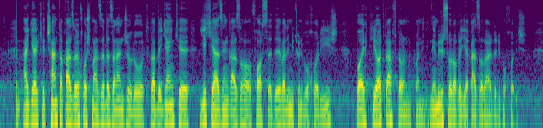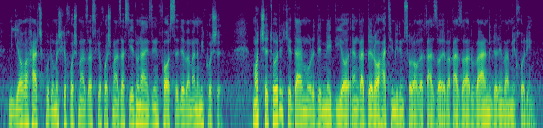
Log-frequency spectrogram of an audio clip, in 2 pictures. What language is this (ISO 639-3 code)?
fas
